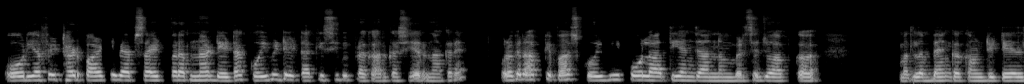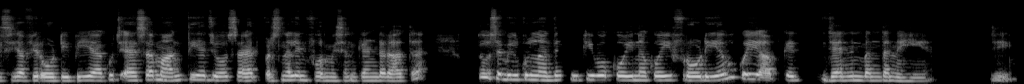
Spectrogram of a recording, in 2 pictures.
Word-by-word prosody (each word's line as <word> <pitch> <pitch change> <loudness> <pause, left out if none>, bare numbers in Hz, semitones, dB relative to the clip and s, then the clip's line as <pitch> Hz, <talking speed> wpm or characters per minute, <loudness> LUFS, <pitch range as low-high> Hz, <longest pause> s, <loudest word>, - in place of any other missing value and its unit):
और 190 +1 +3
या 195 0 +4
फिर 225 +3 0
थर्ड 205 0 +2
पार्टी 195 +1 +2
वेबसाइट 195 0 +2
पर 200 - +2
अपना 195 0 +2
डाटा 175 +4 +2
कोई 185 0 +3
भी 230 +1 -1
डाटा 205 -5 +1
किसी 205 +1 -6
भी 200 - -1
प्रकार 165 0 -2
का 180 - -4
शेयर - - 0
ना 165 0 -4
करें। 185 - -5 0.4
और - - +2
अगर 470 - +2
आपके 230 0 -1
पास 230 0 +1
कोई 190 0 +3
भी 215 +3 -1
कॉल 200 -1 +5
आती 180 +1 0
है - - +4
अनजान 180 -1 0
नंबर 170 0 -1
से 175 - -4
जो 180 0 +1
आपका, 165 - -1 1.0
मतलब 170 +2 0
बैंक 175 0 0
अकाउंट 170 0 -1
डिटेल्स 170 0 +2
या 180 0 +2
फिर 185 +1 0
ओटीपी 170 +2 +1
या 180 -1 +3
कुछ 215 - -4
ऐसा 190 +3 0
माँगती 195 +4 -1
है 210 - +3
जो 180 -1 +1
शायद 175 -1 0
पर्सनल 195 +4 0
इन्फॉर्मेशन 175 -3 -4
के 175 - -3
अंडर 175 0 0
आता 170 0 -2
है। - - -8 0.5
तो 345 - +1
उसे 255 -6 0
बिल्कुल 220 -1 +2
ना 195 - +3
दे 205 +2 0
क्योंकि 205 +1 -2
वो 210 0 +4
कोई 195 -1 +4
ना - - +1
कोई 195 +1 +4
फ्रॉड 185 0 +3
ही 185 - +2
है। 205 - +4
वो 320 - -2
कोई 480 0 +2
आपके 190 -1 -3 0.3
जेनुइन 185 +1 0
बंदा 180 0 -2
नहीं 160 -3 -6
है। 160 +8 -16 0.6
जी। - - -9
185 Hz, 215 wpm, -23 LUFS, 175-200 Hz, 1.0 s, कॉल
